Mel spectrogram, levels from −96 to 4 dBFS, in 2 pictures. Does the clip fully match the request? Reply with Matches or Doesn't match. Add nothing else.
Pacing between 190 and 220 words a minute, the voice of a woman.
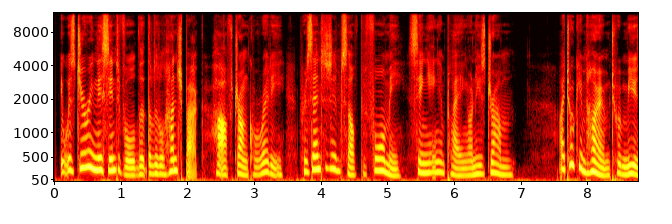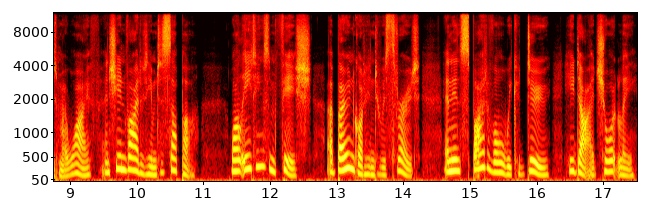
Matches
